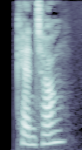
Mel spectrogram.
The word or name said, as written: kanton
